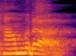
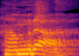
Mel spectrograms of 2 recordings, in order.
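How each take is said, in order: First: The word begins with an h sound. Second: The word begins with an h sound.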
